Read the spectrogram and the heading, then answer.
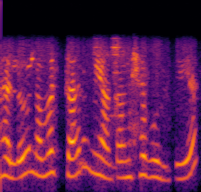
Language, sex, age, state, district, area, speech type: Marathi, female, 18-30, Maharashtra, Jalna, rural, conversation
